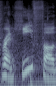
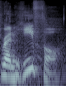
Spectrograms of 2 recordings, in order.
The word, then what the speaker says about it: Rengifo: one now we got rengifo oh it's red heifo there's a it's a soft G I thought I heard it differently the other time Luis Ren heathl is how you pronounce his name I will remember that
